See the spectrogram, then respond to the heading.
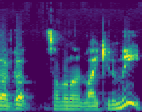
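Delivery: ordinary delivery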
